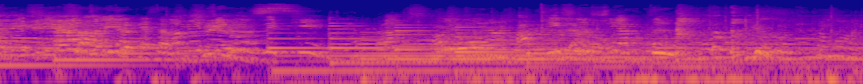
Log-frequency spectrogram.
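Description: A room full of children chattering over music with long held notes that change pitch every second or so.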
